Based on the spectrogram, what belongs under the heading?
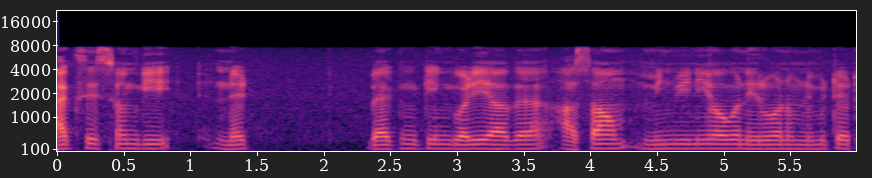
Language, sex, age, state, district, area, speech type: Tamil, male, 30-45, Tamil Nadu, Chengalpattu, rural, read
